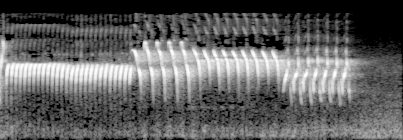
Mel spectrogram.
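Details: Canary calling its friend to sing, recorded for song training: a long steady rattling trill, then quick repeated downsweeping notes that drop lower before the song ends in silence.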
